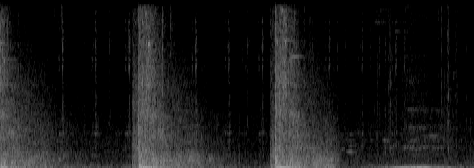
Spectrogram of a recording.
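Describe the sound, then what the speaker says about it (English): Gunfire in the Sherlock Holmes: Chapter One video game: two loud, sharp shots spaced about a second and a half apart, each followed by a short decay, then a low rumble. "Shoot off their armor."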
